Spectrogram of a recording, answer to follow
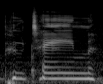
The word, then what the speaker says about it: poutine: I call it poutine fries, and I know that's not Poutine. right. So it's Poutine.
